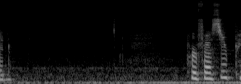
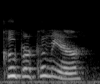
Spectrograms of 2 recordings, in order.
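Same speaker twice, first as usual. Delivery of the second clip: calling out; 8 semitones higher, 5 dB louder than usual. Acted. Character calls out.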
